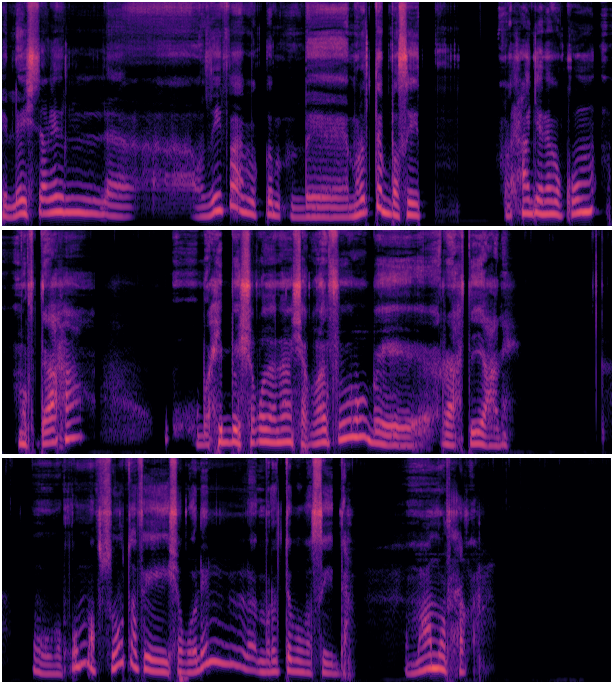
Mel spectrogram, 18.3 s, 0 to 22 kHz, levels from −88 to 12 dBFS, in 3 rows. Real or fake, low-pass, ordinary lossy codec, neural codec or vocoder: fake; none; none; vocoder, 48 kHz, 128 mel bands, Vocos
